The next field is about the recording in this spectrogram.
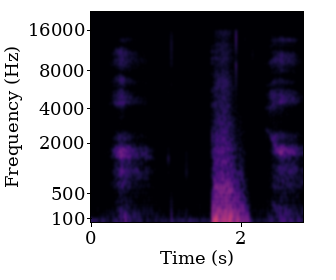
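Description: A woman's breathing: three breaths, with a soft airy one, then a loud, heavy, rushing exhale in the middle, and another soft breath at the end.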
